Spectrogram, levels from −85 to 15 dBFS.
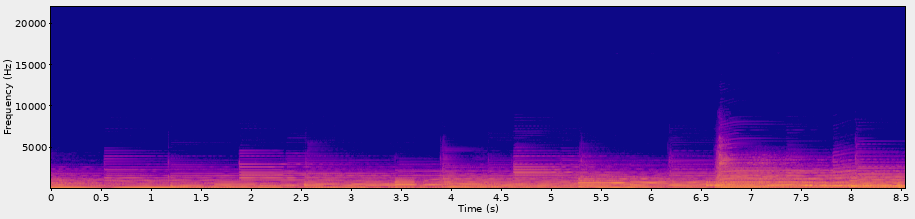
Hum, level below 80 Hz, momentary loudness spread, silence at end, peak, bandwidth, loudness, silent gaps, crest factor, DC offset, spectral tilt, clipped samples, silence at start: none; -34 dBFS; 7 LU; 0 s; -2 dBFS; 6.2 kHz; -19 LUFS; none; 16 dB; under 0.1%; -9.5 dB/octave; under 0.1%; 0 s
